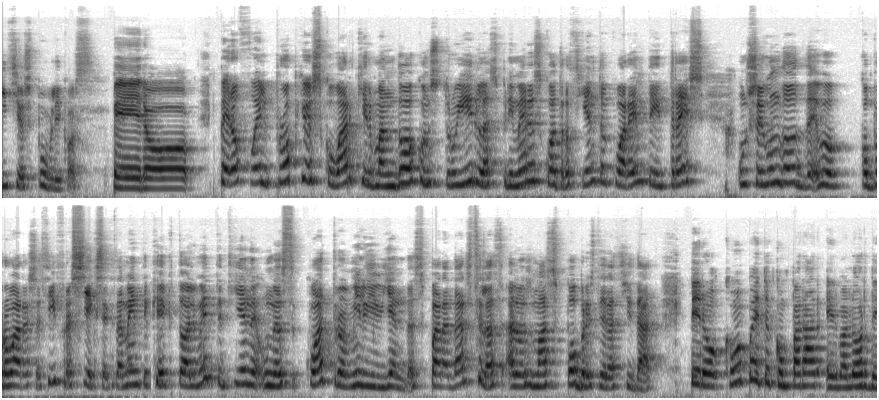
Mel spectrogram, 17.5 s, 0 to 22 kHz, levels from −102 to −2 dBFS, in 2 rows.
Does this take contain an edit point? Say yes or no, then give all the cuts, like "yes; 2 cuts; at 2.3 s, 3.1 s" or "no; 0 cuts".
yes; 2 cuts; at 10.2 s, 15.5 s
